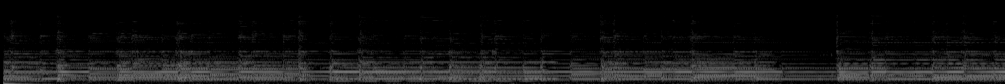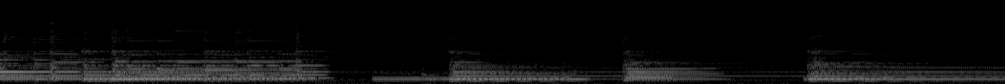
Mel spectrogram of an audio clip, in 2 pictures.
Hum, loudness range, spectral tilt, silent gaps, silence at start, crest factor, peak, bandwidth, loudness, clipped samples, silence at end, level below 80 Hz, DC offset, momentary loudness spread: none; 6 LU; -5.5 dB/octave; none; 0.05 s; 14 dB; -30 dBFS; 10.5 kHz; -44 LUFS; under 0.1%; 0 s; -74 dBFS; under 0.1%; 11 LU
